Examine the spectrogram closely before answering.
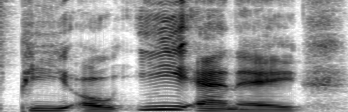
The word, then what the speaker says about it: Poena: spelling because you have it as p-e-o-n-a it's p-o-e-n-a and it's pronounced poena so that is that is how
